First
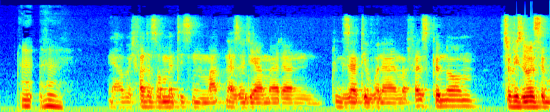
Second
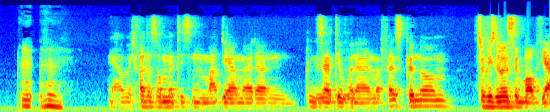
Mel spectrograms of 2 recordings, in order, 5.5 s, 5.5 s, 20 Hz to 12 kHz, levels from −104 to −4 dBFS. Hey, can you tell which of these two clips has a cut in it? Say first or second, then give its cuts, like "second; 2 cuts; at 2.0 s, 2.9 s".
second; 1 cut; at 2.2 s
